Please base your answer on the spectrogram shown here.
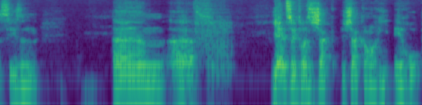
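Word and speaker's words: Jacques-Henri Eyraud: and so it was Jacques-Henri Hérault pronounced in French, so Jacques-Henri Hérault pronounced in English, I would say, who was the president before Pablo Longoria.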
